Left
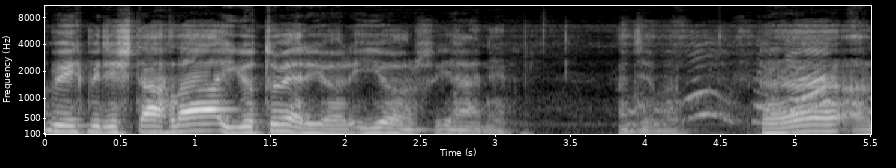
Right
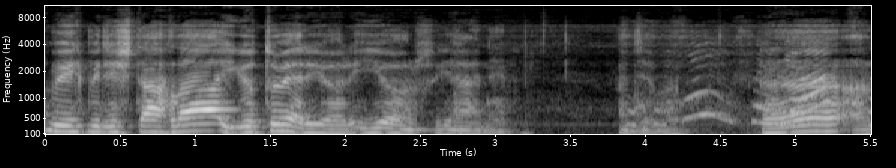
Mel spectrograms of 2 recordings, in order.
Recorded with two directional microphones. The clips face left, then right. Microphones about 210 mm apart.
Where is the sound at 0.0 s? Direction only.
15° left (ahead or behind).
